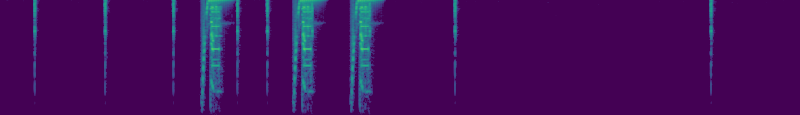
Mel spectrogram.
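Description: Short, sharp electronic clicks tick now and then.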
